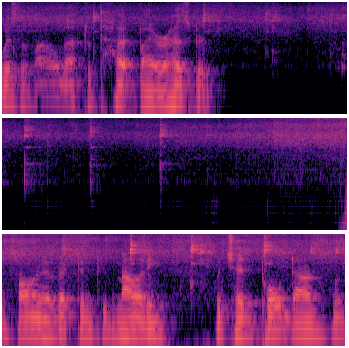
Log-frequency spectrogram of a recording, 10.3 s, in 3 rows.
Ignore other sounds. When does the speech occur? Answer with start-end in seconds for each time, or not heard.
0.0-2.1, 6.8-10.2.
